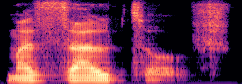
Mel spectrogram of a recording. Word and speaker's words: Mazel Tov: It's perfectly all right, but just understand in modern Hebrew, the standardized way to say it is Mazel Tov.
